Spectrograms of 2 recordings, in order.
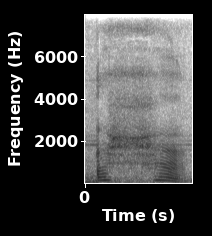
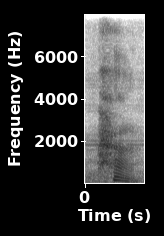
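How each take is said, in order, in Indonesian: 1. Ada bunyi 'a' pendek sebelum h. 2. Bunyi h dimulai tiba-tiba tanpa vokal sebelumnya. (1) "Jangan kemudian kita jadi aha" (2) "langsung diucapkan ha"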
